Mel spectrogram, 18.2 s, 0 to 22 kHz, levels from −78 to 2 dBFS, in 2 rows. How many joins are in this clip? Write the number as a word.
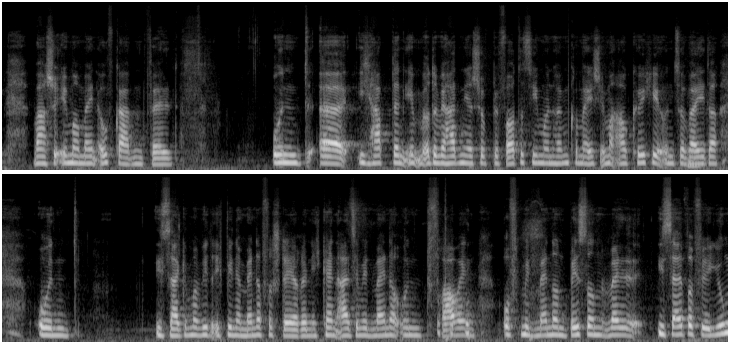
zero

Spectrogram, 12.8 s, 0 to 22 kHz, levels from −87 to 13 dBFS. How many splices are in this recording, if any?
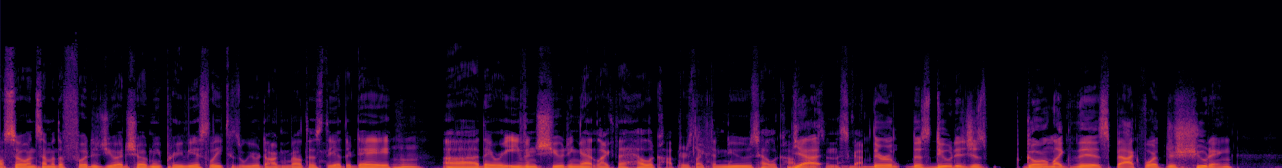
two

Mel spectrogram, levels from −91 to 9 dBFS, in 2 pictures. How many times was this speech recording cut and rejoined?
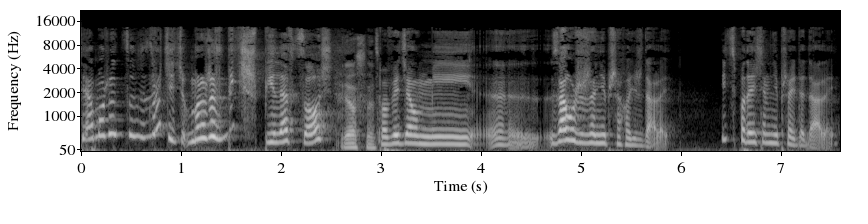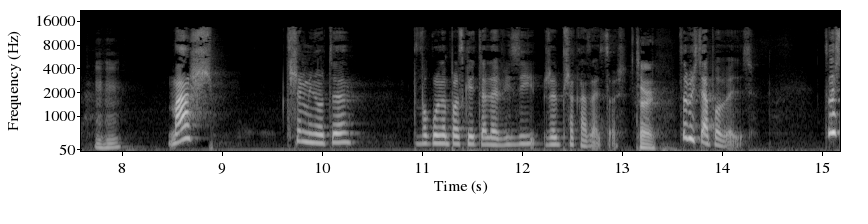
one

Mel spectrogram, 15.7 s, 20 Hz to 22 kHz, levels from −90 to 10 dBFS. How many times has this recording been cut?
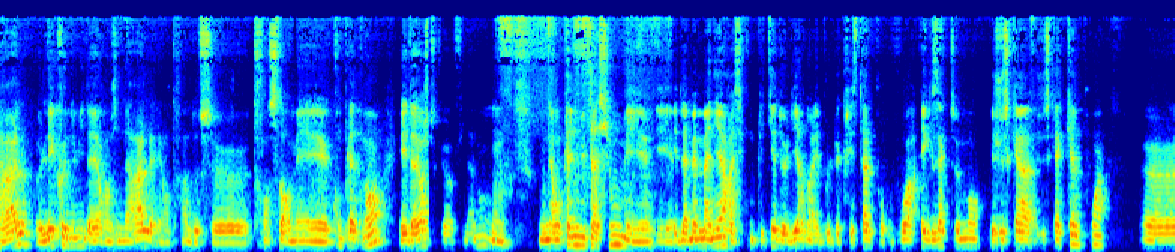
two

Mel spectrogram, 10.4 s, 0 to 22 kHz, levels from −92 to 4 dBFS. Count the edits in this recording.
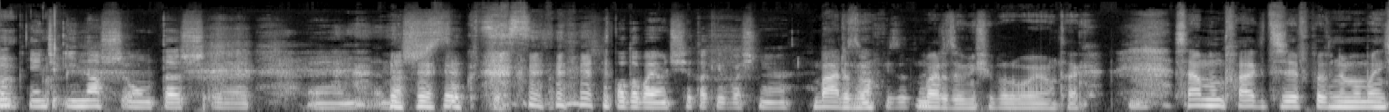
one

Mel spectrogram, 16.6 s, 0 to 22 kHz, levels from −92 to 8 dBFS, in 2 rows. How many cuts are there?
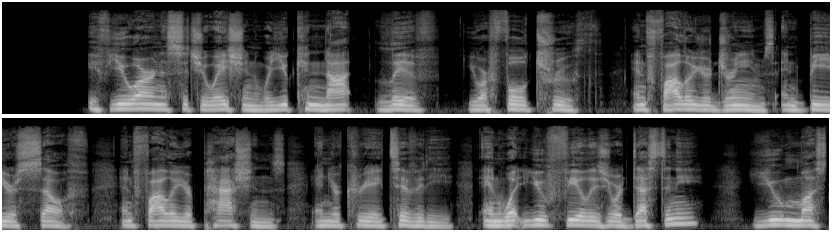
zero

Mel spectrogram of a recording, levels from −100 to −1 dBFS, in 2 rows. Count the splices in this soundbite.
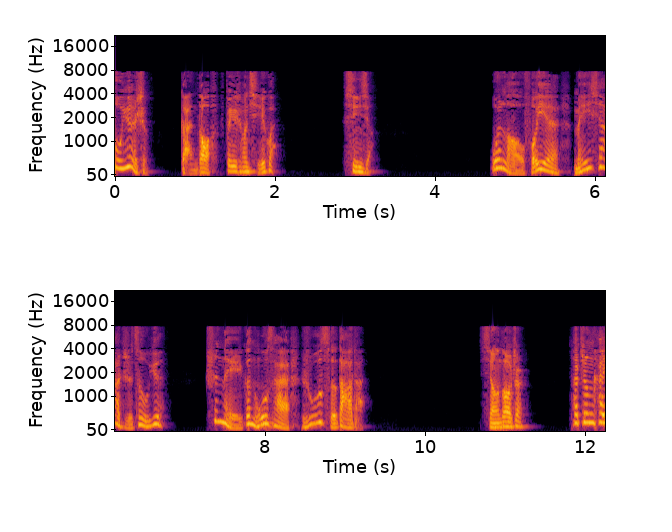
zero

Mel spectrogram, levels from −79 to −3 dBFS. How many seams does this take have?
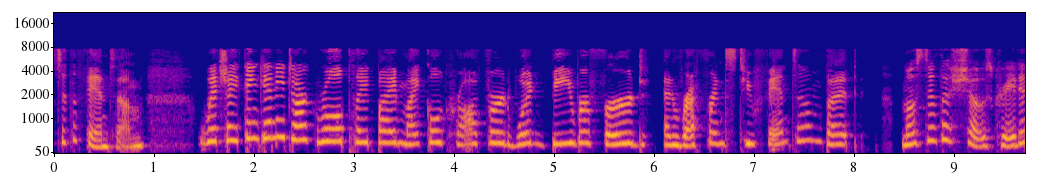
one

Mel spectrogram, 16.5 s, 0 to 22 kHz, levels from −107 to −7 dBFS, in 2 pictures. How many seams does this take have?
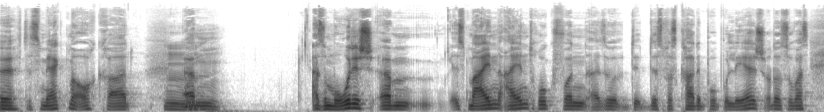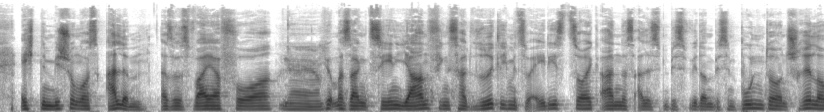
zero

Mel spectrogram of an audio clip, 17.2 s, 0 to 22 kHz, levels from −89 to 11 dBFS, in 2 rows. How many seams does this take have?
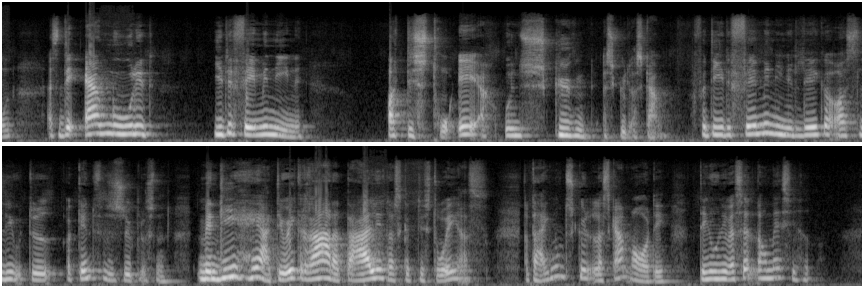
three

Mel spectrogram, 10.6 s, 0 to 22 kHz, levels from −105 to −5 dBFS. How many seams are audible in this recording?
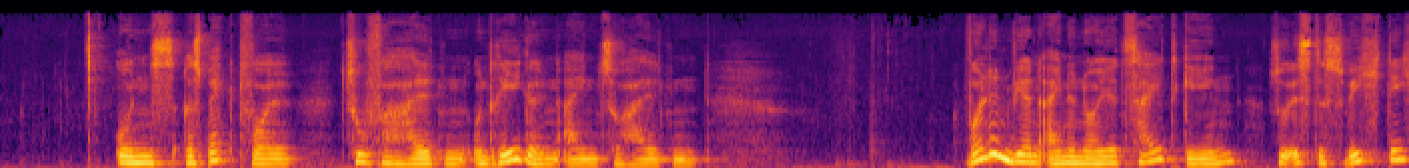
one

